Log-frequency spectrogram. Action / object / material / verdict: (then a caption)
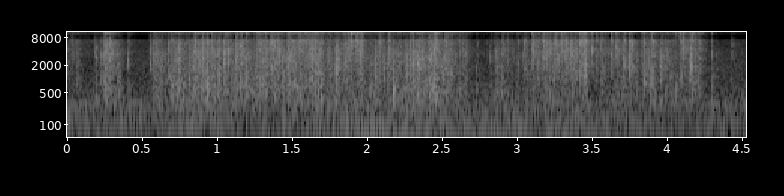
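scrape / cellophane-wrapped fabric pouch / cellophane / none. Fingertips with teal nails press, scratch and crinkle the clear cellophane sealing a flat orange Nails Inc fabric pouch lying on a cushion. The result is a near-continuous, bright, crackly crinkling that swells and fades in bursts, with almost no low end.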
